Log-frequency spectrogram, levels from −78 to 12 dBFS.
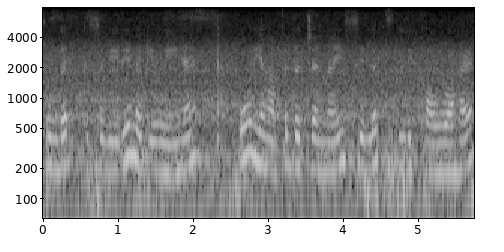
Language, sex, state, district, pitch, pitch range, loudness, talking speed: Hindi, female, Punjab, Pathankot, 200 Hz, 185-225 Hz, -16 LUFS, 145 wpm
